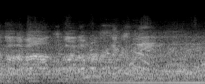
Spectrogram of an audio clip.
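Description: Voices talking that are not picked out as words, over a steady low hum that grows stronger about a second in.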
